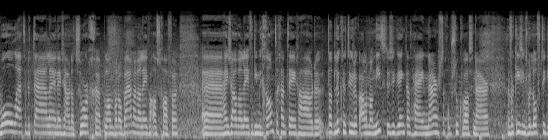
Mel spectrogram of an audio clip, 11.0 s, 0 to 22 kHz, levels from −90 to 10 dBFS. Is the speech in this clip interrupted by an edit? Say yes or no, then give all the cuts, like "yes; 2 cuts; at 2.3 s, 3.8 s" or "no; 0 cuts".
no; 0 cuts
